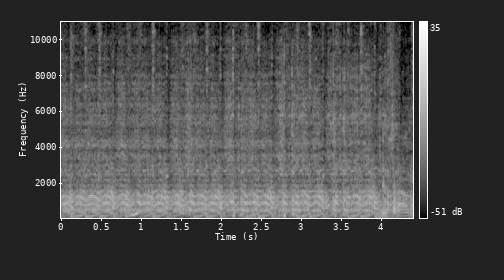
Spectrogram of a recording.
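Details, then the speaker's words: A 1968 Saab 96 V4, sat over 40 years: slow, labored cranking at about four to five uneven beats a second, never firing. The engine turns over too slowly and has too little compression to start. "but we're just fighting it turning over too slow we're fighting just no compression at that point too"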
